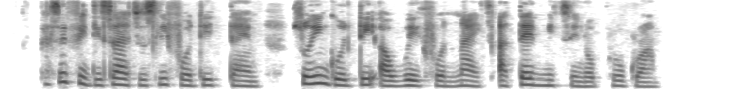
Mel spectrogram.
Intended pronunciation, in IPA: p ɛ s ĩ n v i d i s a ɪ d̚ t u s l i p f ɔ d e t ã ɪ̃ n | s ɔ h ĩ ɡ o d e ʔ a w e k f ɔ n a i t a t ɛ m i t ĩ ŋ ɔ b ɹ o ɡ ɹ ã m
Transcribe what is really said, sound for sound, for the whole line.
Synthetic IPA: p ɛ s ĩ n f i d i s a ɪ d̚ t u s l i p f ɔ d e t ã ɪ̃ m | s o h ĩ ɡ o d e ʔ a w e k f ɔ n a ɪ t a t ɛ m i t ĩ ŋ ɔ p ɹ o ɡ ɹ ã m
